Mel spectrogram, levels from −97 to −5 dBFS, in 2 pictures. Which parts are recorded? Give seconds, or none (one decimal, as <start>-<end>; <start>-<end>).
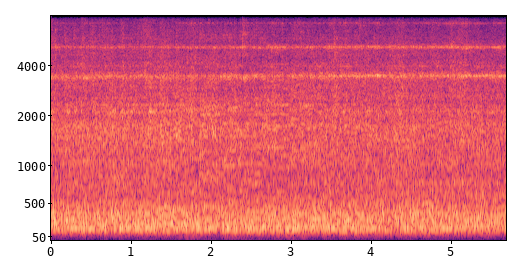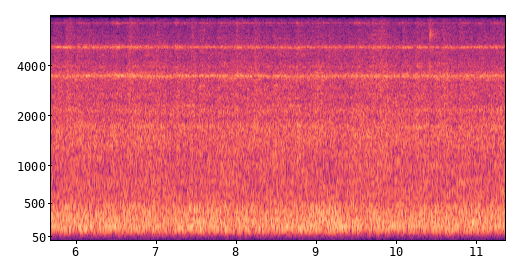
0.0-1.6; 3.2-11.4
